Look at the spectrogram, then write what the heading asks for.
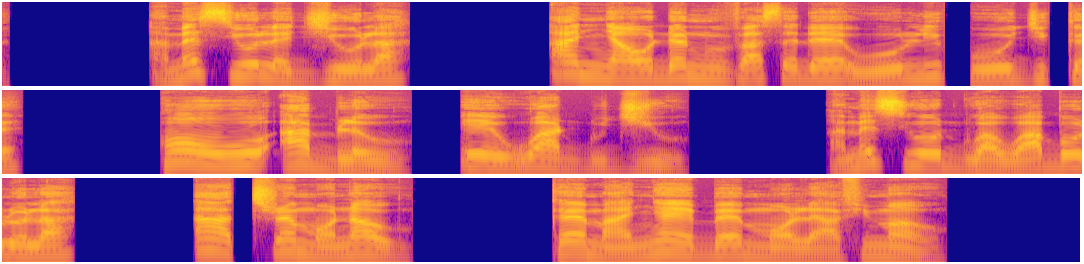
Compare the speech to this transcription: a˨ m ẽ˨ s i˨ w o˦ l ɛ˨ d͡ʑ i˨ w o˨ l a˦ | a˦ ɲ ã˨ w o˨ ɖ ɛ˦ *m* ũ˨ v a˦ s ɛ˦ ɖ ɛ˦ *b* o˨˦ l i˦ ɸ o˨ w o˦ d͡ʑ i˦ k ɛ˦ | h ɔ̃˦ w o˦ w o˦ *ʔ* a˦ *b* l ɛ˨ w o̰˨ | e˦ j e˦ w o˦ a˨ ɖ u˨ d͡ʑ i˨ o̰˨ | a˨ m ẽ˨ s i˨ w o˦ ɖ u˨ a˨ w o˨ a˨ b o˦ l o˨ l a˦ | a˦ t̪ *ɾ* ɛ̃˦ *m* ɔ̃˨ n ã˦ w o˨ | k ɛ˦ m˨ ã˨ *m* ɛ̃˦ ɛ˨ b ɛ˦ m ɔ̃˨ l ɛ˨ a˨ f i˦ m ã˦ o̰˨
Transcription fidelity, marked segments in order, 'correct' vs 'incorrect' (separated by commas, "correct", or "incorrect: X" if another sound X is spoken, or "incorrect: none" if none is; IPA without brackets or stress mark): incorrect: n, incorrect: w, correct, correct, correct, correct, incorrect: ɲ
